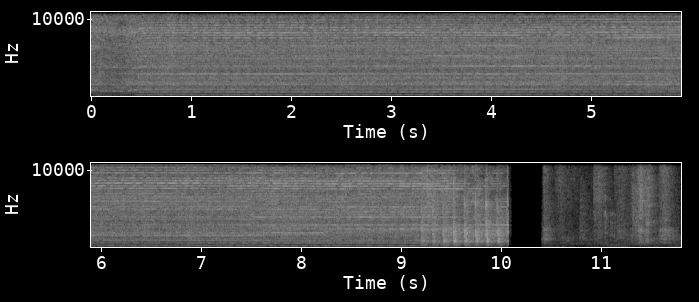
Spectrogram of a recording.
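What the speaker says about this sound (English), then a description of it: "then we'll get our drill and we'll stir that all up" A power drill stirring a chokecherry wine mixture whirs steadily and loudly for about ten seconds, rising briefly in pitch before cutting off abruptly.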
